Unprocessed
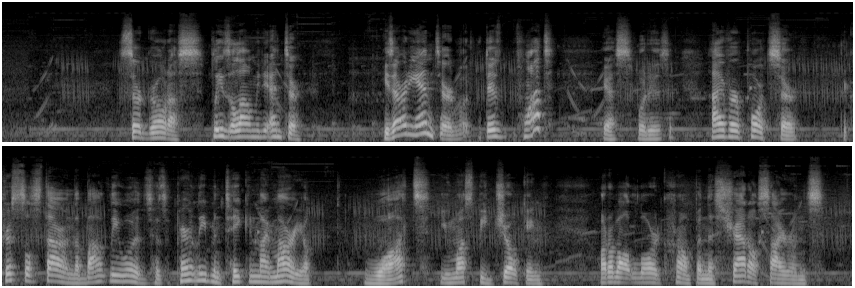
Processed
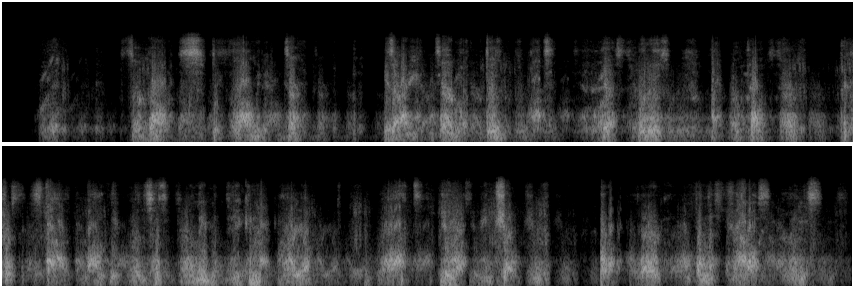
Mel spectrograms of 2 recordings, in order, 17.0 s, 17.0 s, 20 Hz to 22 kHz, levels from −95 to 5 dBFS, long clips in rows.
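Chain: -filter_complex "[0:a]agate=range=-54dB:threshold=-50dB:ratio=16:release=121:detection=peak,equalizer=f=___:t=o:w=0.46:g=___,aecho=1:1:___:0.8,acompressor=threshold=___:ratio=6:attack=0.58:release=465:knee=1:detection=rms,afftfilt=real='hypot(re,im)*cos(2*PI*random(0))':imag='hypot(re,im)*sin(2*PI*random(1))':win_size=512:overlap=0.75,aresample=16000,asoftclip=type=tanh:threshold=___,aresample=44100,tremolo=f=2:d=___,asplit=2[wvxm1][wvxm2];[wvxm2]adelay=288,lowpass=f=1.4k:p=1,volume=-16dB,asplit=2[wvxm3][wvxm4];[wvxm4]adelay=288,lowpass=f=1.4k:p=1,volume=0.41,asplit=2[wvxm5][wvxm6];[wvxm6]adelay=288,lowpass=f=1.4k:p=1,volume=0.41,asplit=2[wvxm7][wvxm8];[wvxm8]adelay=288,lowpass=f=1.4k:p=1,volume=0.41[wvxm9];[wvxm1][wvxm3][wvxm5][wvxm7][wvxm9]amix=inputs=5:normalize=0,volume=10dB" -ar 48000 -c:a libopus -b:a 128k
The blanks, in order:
720, 13.5, 5.4, -25dB, -38.5dB, 0.98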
